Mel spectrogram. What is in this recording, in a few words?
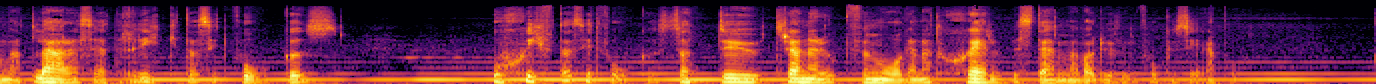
mindfulness meditation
